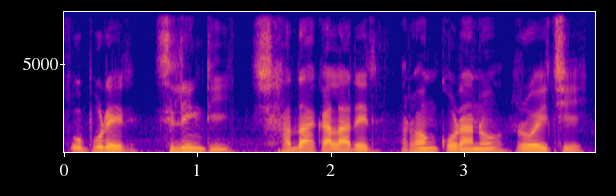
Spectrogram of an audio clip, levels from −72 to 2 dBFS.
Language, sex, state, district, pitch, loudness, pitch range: Bengali, male, West Bengal, Alipurduar, 140 Hz, -17 LUFS, 125-160 Hz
